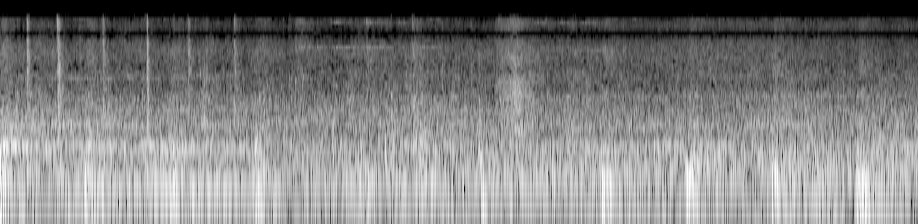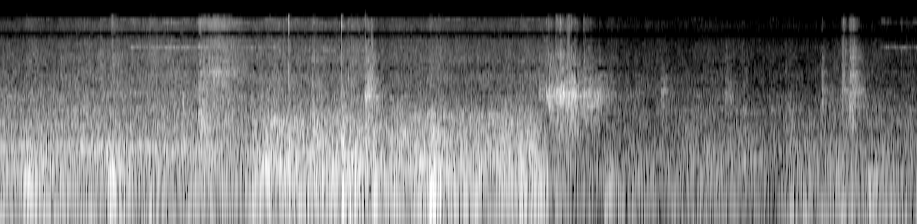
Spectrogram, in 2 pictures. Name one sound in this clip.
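Metal rattles and clanks as a strip feeds through the rollers.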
